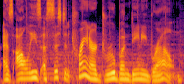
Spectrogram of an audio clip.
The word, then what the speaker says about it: Bundini: But do not think Fox is down for the count as Ali's assistant trainer Drew Bundini Brown. I'm called Bundini. Rhymes with Houdini.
